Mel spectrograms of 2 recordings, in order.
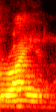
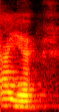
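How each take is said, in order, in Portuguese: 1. O nome é dito com pronúncia inglesa. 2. O nome é dito com pronúncia portuguesa. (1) "o nome como o nome inglês é Ryan" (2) "ao colocar ali aquele A, a gente tem tendência a dizer Ryan"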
